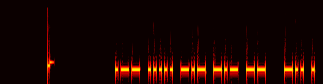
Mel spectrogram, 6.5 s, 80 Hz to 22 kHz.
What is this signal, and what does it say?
Morse code, heard as a keyed tone, about 22 wpm, 700 Hz. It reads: W5KKM DE
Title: USA Callsign DE Callsign - 5 Characters - 22wpm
